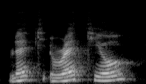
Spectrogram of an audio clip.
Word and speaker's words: ratio: Crime rate, noun, the ratio of crimes in an area to the population of that area. Okay, so we pronounce this ratio.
